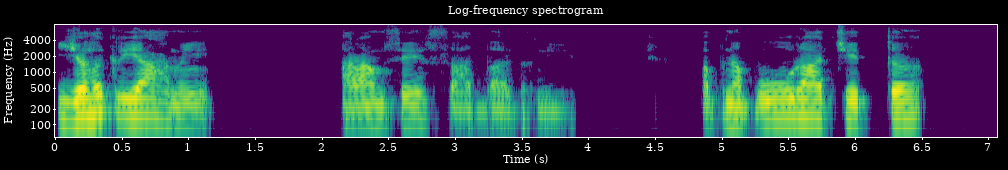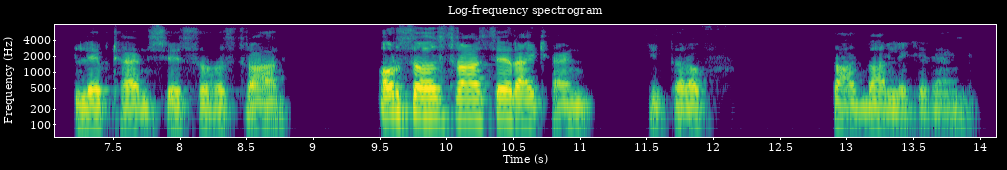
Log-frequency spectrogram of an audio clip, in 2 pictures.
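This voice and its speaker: A man leading a guided meditation with prayer, giving step-by-step instructions in a measured, devotional manner. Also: medium pitch, creaky, no room sound, lo-fi sound.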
